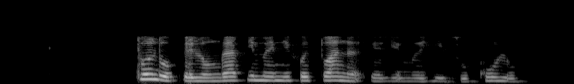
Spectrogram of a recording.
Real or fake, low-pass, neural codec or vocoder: fake; 3.6 kHz; codec, 16 kHz in and 24 kHz out, 2.2 kbps, FireRedTTS-2 codec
